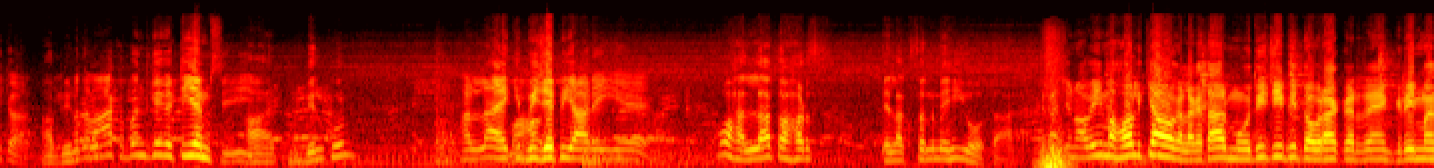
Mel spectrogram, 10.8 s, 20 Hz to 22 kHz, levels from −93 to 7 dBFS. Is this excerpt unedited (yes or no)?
no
